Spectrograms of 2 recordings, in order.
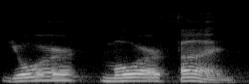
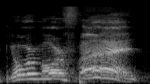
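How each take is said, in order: First: Said in the usual way. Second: High-pitched squeal through laughter; laughing. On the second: Real, not acted. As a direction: crack up and squeal it out much higher. Cracks up, repeats the message.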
